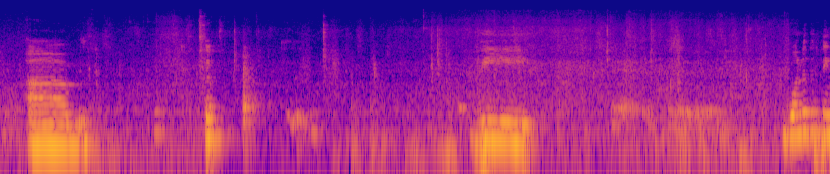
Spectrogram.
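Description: A woman speaks haltingly into a microphone, heard through a loudspeaker.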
